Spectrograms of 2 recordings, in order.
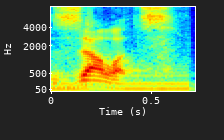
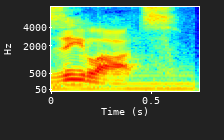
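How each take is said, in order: First: The word is said the usual modern way. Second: The word is said the older, original way. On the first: This is how people say it today. "what we would pronounce this word zealots" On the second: This is how it was said in its own time. "but it was pronounced zealots"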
